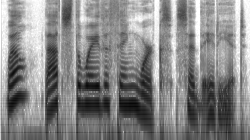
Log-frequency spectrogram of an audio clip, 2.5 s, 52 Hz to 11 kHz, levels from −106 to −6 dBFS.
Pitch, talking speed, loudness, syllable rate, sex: 190 Hz, 240 wpm, -21 LUFS, 4.9 syllables/s, female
